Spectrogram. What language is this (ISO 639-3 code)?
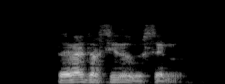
cat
